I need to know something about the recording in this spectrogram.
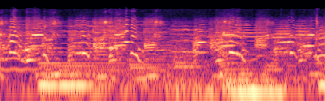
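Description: geese honking

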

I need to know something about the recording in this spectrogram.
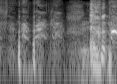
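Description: coughing

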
